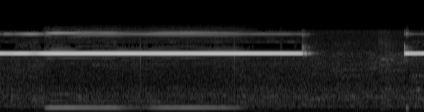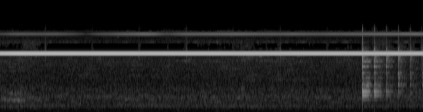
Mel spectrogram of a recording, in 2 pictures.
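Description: Alarm buzzer on the security project board sounding a loud, continuous high-pitched tone for the intruder alert; it cuts off about six seconds in, stays quiet for about two seconds, then comes back on.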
